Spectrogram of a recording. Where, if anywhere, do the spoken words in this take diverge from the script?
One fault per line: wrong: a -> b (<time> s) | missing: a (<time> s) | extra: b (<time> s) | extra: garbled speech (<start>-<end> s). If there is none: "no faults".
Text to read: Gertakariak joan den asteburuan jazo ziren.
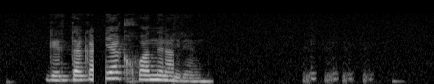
missing: asteburuan jazo (1.7 s)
